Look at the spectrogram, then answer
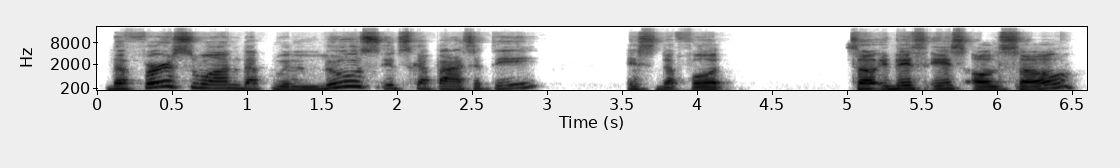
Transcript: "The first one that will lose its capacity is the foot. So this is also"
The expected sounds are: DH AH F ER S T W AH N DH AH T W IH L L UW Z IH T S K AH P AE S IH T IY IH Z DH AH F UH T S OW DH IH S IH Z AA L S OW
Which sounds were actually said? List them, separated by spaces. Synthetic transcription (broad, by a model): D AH F ER S T W AH N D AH T W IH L L UW S IH T S K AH P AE S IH T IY IH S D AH F UH T S OW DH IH S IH S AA L S OW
